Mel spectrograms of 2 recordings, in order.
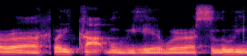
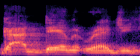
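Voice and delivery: slow, drawn-out, burp-like drawl. Trying the same Nick Nolte line after the other speaker: imitating Nick Nolte. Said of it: "all my guys sound the same".

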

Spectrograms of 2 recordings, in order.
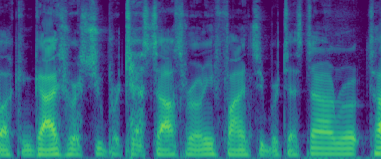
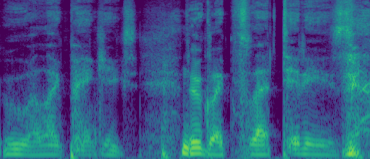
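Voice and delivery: put-on monster voice; 5 dB quieter than usual. Quoting a scene from the cartoon Big Mouth: hormone monster voice. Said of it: "That's how he talks".

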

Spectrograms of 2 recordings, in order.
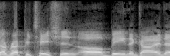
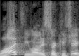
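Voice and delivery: high, angry, indignant, pissed-off outburst; 5 semitones higher than usual. Retelling a manga scene, voicing the hero refusing the princess: acting out an angry character. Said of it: "He gets pissed off".

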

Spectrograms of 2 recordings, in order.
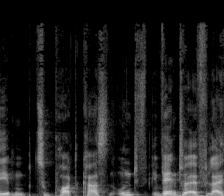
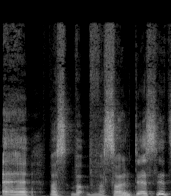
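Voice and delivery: put-on embarrassed woman voice; 3 dB quieter than usual. Retelling a woman's reaction when a man repeats that she called someone ugly: imitating visible embarrassment. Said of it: "Und sie so wirklich sichtlich, peinlich berührt".

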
